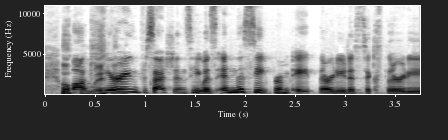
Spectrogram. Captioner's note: laughs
